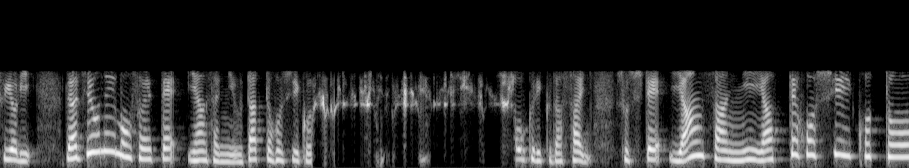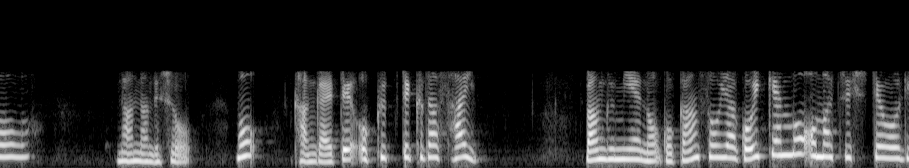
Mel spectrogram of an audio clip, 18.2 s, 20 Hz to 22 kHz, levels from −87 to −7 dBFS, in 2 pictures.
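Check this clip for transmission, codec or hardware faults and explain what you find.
One fault: a codec payload misread from 3.12 to 5.23 s, heard through an AMR narrowband mobile codec path whose light, band-limited character suggests a rate near 12.2 kbps. The receiver unpacked octet-aligned AMR frames as bandwidth-efficient, so every field landed in the wrong bits. The decoder synthesised from nonsense parameters, turning the speech into garbled, warbling noise that barely tracks it.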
